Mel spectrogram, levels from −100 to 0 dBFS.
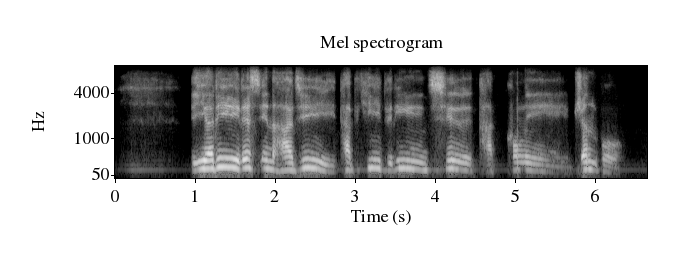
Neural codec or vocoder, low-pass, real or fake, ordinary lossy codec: codec, 24 kHz, 6 kbps, HILCodec; 7.2 kHz; fake; Opus, 24 kbps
